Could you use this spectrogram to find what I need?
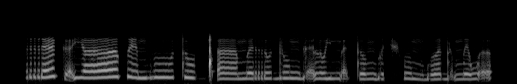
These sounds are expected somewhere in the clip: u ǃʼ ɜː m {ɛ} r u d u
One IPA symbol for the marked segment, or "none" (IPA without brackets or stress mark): ɘ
